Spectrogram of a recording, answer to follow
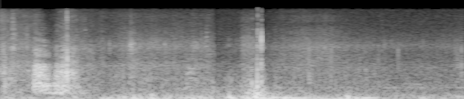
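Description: Wind rumbling on the microphone, with a sharp knock a little past a second in.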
